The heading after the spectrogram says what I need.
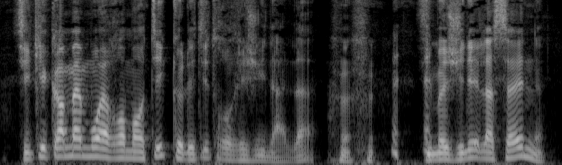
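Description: A man's voice: mid-range voice, very animated, normal speed, warm tone, no echo, studio quality. A man giving a humorous radio chronicle, teasing and joking, laughing between his lines. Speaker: radio columnist.

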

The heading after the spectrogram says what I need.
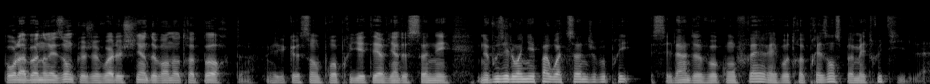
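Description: A man's voice: low-pitched, steady tone, moderate pace, hardly any pauses, natural voice. A man voicing a self-assured, lecturing detective. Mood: commanding. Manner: confident, deductive, lecturing.

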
